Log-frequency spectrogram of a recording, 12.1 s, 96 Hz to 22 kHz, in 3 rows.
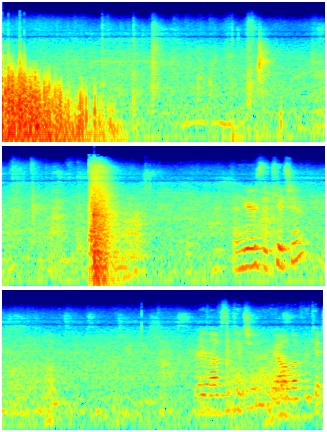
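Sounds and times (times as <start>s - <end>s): sliding door rolling rumble: 2.8s - 5.9s, 10.7s - 11.9s
glass door banging shut: 5.1s - 5.8s.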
